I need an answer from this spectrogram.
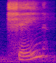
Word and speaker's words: chain: Dans chain, veille à ce que le ch soit bien doux, comme un TCH.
